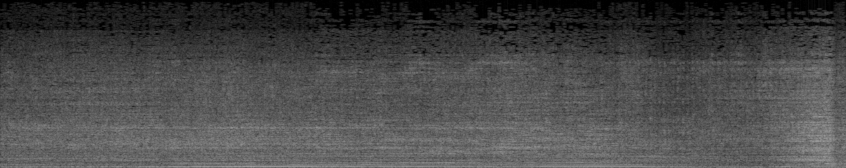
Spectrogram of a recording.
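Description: Demolition derby car engines running hard at high revs in a steady drone, the pitch wavering as the drivers work the throttle while the cars push and ram.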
